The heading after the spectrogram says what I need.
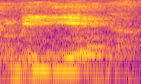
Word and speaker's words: Bilyäna: Esa A larga en contextos internos de vocal larga, de alargamiento, tiende a hacerse E, ¿vale? Por lo tanto, la pronunciación correcta sería Viliena, ¿vale?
